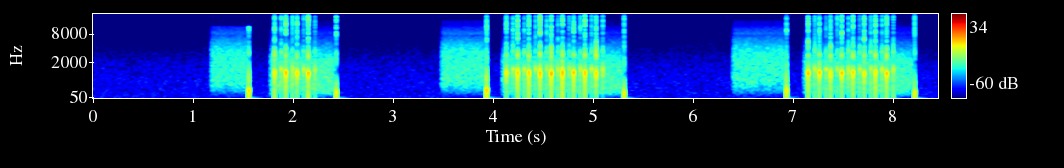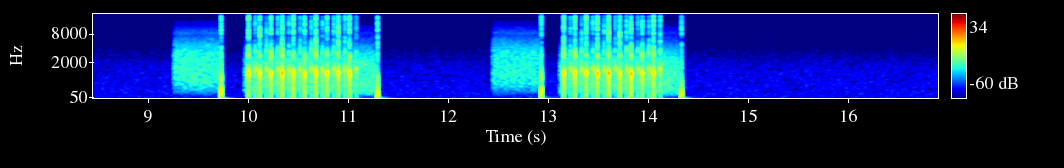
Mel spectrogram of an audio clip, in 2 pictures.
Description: Pulse dialling, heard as a rotary dial, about 9 pulses a second. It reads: 4 9 8 0 9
